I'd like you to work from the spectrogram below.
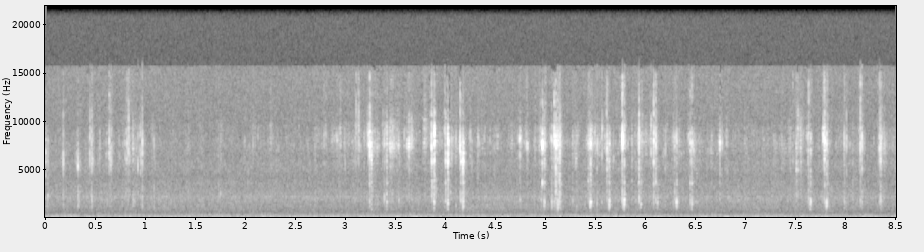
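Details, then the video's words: Four pet guinea pigs of American, long-haired mini yak and Abyssinian breeds eating fresh garden romaine lettuce: sharp chewing crackles arrive in quick irregular flurries, loudest midway, over a low continuous rumble. "Adorable Guinea Pigs Eat Romaine Lettuce for 10 Minutes!! Cute Munching Sounds!!"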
